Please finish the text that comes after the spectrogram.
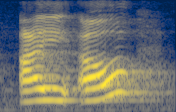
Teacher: वृद्धि स्वर ऐ औ अर्ध विवृत होता है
